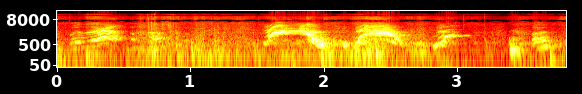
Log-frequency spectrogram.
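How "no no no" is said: high panicked no; shout. Real, not acted. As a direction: shout it in alarm. Being dropped from box, panics.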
